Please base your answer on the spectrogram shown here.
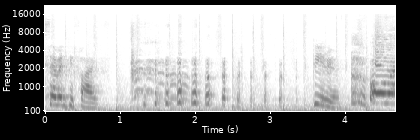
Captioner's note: laughing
